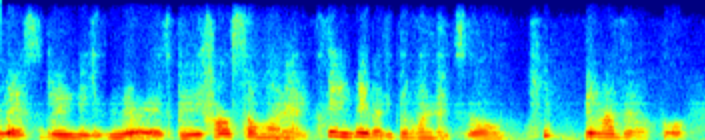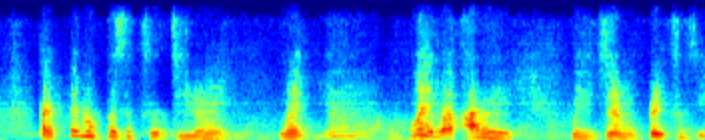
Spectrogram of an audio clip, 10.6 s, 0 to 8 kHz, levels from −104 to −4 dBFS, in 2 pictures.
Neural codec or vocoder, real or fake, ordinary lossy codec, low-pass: codec, 44.1 kHz, 0.9 kbps, DAC; fake; Opus, 32 kbps; 7.2 kHz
